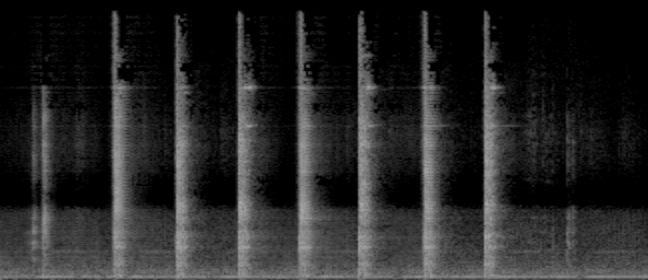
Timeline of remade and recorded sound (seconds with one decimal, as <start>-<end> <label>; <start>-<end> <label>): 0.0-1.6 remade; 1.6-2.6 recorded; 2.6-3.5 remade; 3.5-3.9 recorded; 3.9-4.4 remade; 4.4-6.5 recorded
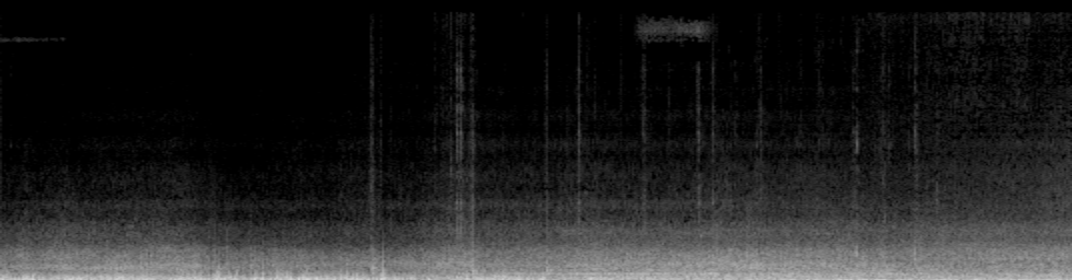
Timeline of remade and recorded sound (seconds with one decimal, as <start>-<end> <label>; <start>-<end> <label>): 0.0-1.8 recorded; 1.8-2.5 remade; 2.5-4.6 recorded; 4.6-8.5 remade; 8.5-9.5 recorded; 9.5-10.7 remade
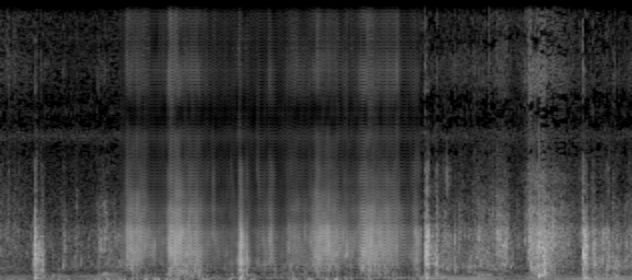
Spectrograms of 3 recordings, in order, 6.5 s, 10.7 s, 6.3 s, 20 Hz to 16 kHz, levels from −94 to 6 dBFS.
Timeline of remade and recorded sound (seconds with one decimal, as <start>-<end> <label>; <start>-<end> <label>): 0.0-1.2 recorded; 1.2-4.2 remade; 4.2-6.3 recorded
